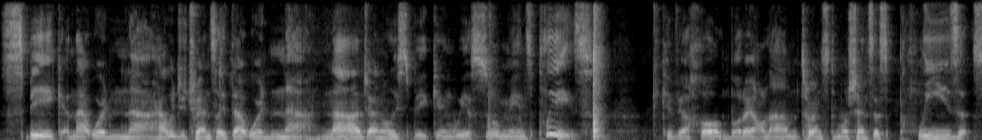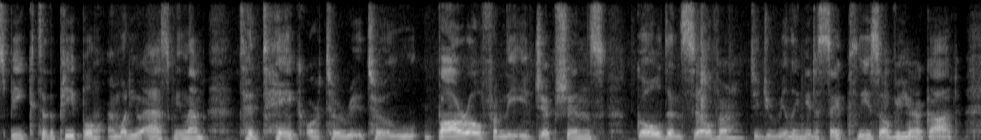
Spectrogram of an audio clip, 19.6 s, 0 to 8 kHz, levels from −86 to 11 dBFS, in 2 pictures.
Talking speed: 175 wpm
